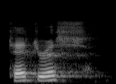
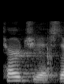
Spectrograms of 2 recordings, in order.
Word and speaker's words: Tertius: We also know that it was penned by Tertius. I'm sure I didn't say that right. Tertius, there you go.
